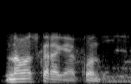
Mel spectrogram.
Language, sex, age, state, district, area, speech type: Odia, male, 60+, Odisha, Jharsuguda, rural, conversation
